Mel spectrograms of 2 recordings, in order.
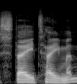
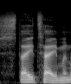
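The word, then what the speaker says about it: Sde Teiman: I can tell you that the place where this torture took place was, and I'll probably mispronounce it, Stay-Taiman. It's two words, S-D-E, new word T-E-I-M-A-N.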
